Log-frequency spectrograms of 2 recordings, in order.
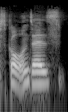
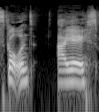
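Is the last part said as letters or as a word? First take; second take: word; letters. First: The last part is said as one word. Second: The last part is spelled out as two letters. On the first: The speaker calls it right. "I think it's Scotland Is, and it kind of goes with Scotland Is Innovative" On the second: The speaker calls it wrong. "people do get confused between whether it's Scotland IS"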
